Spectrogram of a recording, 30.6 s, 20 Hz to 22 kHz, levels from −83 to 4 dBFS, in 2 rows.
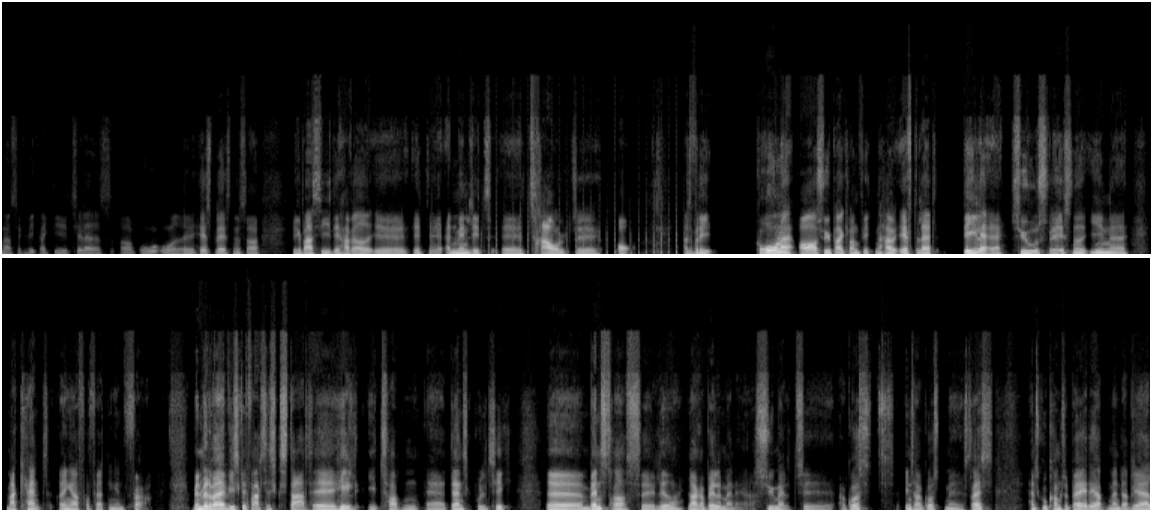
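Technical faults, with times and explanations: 1.21–1.25 s and 12.34–12.38 s, short concealed packet loss: Each time about 20 ms of audio failed to arrive at the decoder in time. The receiver patched the hole by carrying the previous sound forward, about 20 ms of invented signal, then merged back into the real stream. The speech gives a quick smear or wobble there, and a brief consonant can drop out.
2.43 s, 3.45 s and 4.77 s, microphone volume stepped up: The call software judged the microphone too quiet and raised its input gain in single steps, by about 10 dB, then about 8 dB, then about 4 dB. The second step falls between "hestblæsende øh så" and "vi kan bare sige". The third comes right after "sige at det har". Voice and background jump louder together each time.
5.59–5.86 s, 13.90–14.10 s, 18.48–18.87 s and 26.73–27.45 s, repeated packet loss (robotic sound): Here packets went missing again and again. 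About half of each stretch is concealment. The holes are mostly around 20 ms, with the longest about 32 ms in the final stretch. About 140 ms, 100 ms, 140 ms and 360 ms are lost in turn. Each patch barely finishes before the next gap starts. The result is choppy speech with pieces missing. The last stretch ends just before "august med stress".
6.18–9.11 s, train of clicks: A steady run of similar pulses rides over the audio at about 9.6 per second, evenly spaced, roughly 30 in total. At their peaks they are about as loud as the speech, so they tick through the pauses as well. The likely cause is electrical interference or a faulty connection or power supply, which injects a pulse at a fixed rate.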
